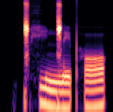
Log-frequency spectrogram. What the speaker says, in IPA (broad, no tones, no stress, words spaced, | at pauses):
ǁʰi ŋ͡ǁepʰɔ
